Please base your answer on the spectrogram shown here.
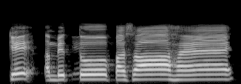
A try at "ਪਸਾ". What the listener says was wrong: ਪਸਾ ਇਹ ਥੋੜਾ ਜਿਹਾ ਲਮਕਾ ਕੇ ਪਸਾ ਨਹੀਂ ਕਹਿਣਾ ਪਸਾ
